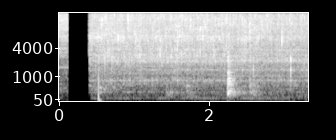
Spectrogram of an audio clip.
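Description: Dal tempering with curry leaves and asafoetida sizzles softly in a pan, a low steady hiss broken by a couple of faint clinks and a short gap near the start.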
